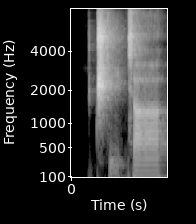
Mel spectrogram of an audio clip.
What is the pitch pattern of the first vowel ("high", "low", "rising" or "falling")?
low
